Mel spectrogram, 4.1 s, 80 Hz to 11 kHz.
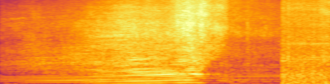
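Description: Ducati Monster SP's 937 cc Testastretta desmo V-twin with Termignoni exhaust, accelerating out of a corner past the camera. Its note rises in pitch and grows louder for about two and a half seconds, then fades quickly as the bike goes by. A steady low wind rumble takes over near the end.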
